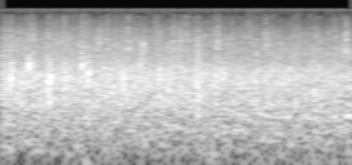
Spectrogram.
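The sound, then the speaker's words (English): A crowd applauds the community of Sheffield steadily, with dense, continuous clapping filling the space at a consistent loudness and no voices standing out. “Put your hands together for Sheffield.”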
